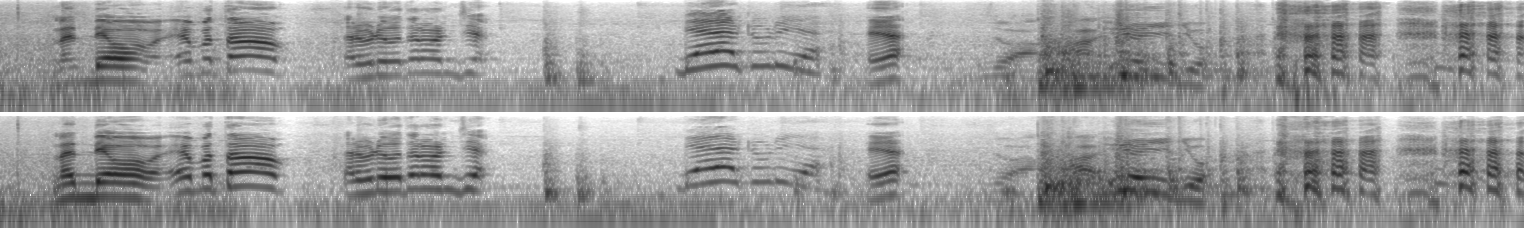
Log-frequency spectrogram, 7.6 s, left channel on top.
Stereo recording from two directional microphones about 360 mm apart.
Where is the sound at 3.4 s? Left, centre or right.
Left.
